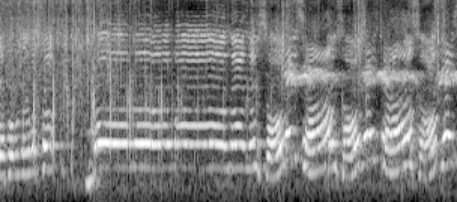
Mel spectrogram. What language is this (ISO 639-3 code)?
jpn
